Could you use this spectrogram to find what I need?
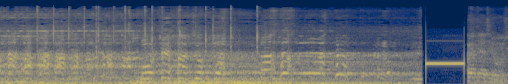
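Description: A young man sings through a microphone over a loud stage sound system.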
